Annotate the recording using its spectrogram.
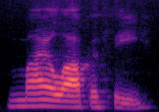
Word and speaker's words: myelopathy: So with the, how do you say it again? The myopathy? Oh, just call it DM. It's degenerative myelopathy.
